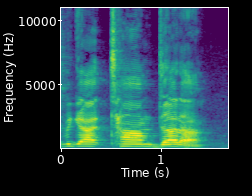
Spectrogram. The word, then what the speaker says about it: Dutta: says we got Tom Dutta said like buttah with the D how did I learn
